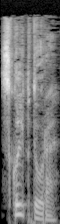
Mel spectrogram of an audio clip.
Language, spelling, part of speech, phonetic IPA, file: Russian, скульптура, noun, [skʊlʲpˈturə], Ru-скульптура.ogg
- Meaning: 1. sculpture (art of sculpting) 2. sculpture (collective, the works of a sculptor) 3. sculpture (a sculpted piece)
